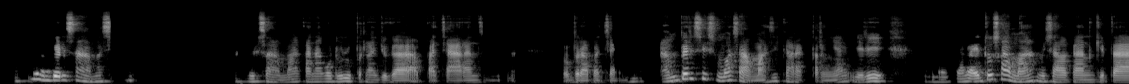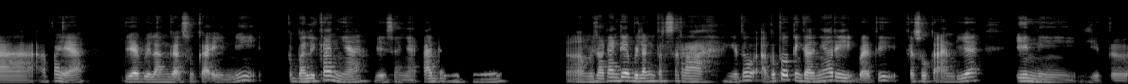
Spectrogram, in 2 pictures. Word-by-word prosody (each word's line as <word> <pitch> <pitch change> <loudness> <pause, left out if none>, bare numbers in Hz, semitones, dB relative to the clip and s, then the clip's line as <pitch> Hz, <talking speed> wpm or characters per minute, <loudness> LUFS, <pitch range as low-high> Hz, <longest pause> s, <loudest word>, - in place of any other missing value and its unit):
Mungkin 155 +12 -4
hampir 195 -1 +6
sama, 130 -8 -2
sih. 140 - -3 1.2
Hampir 130 +1 -11
sama, 110 -1 -7
karena 125 0 -4
aku 135 +1 -6
dulu 145 +2 -2
pernah 110 -1 -7
juga 95 - -1 0.3
pacaran 100 +2 0
sama 190 - -23 0.7
beberapa - - -3
cewek. 130 +9 -9 0.3
Hampir 190 - +3
sih, 260 - -1
semua 180 0 -3
sama 95 0 +1
sih 155 - -11
karakternya. 95 +2 -7 0.2
Jadi, 140 +8 -1 0.5
dengan 115 -2 -15
cara 130 +1 -3
itu 220 - +1
sama, 195 - +1 0.2
misalkan 110 -4 -1
kita, 105 - 0 0.6
apa - - -7
ya, - - +7 0.5
dia 130 - +8
bilang 120 -1 +1
nggak - - +3
suka 120 - 0 0.2
ini, 145 - -6 0.4
kebalikannya 140 - +2 0.2
biasanya. 105 -2 -4
Kadang 140 0 0
itu, 120 -1 -22 0.9
heeh, - - -3
misalkan 135 +5 +2
dia 175 - +8
bilang, 145 0 +4
"Terserah", 145 -4 +2 0.3
itu 185 - -2 0.2
aku - - -3
tuh 220 - +7
tinggal 140 -5 +4
nyari, 170 -2 +3
berarti 185 - +1 0.2
kesukaan 135 -1 +2
dia 170 +4 +5 0.5
ini, 115 -8 -3
gitu. 100 0 -10
135 Hz, 145 wpm, -28 LUFS, 115-155 Hz, 1.2 s, dia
